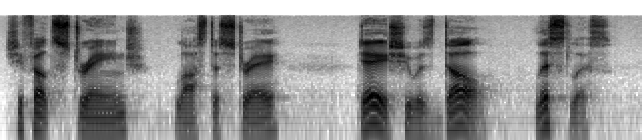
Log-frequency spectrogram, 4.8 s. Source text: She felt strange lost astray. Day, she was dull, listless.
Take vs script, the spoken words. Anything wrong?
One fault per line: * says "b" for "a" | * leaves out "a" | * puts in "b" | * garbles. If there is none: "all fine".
all fine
